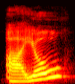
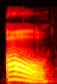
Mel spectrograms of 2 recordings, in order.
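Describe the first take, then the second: First: It is said in a fuller, slower form. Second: It is said in a shorter, reduced form. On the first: "primeira possibilidade" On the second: "para deixar a nossa fala mais rápida"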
